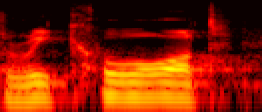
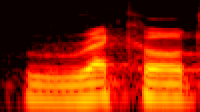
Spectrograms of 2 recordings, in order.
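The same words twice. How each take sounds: First: The stress is on the second syllable. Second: The stress is on the first syllable. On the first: It is used as a verb. "on the second syllable as a verb" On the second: It is used as a noun. "the stress on the first syllable as a noun"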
